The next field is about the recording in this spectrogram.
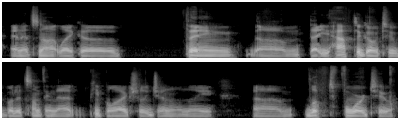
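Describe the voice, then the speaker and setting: A man's voice: deep voice, a little mellow, dry recording. A man in his thirties from Massachusetts, speaking earnestly as a new faculty member on a studio panel, with frequent ums. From Massachusetts, USA. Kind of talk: panel discussion. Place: television studio set.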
